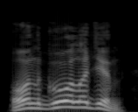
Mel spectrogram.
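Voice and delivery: Paul jumps in, glad to stir things up; perked-up eager remark. A narrator's reading. Boy suddenly eager to join the teasing. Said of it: "оживившись, заявил Поль".

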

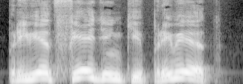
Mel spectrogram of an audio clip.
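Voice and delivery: high, cheery shouted hello; eager high-pitched holler; calling out. A narrator's reading. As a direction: call a greeting from the next room. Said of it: "крикнул из штурманской".

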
